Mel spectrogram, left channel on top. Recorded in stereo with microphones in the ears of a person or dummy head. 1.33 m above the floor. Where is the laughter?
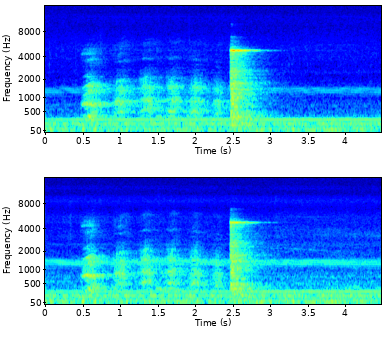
20° right (ahead or behind), 0.7 m.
